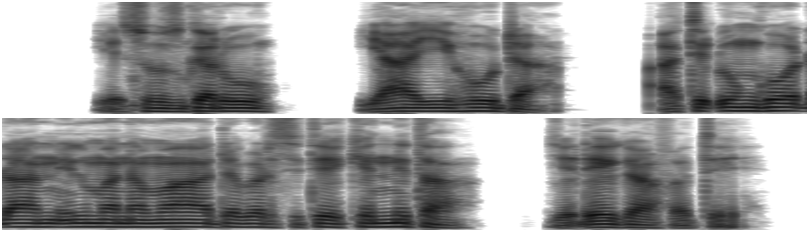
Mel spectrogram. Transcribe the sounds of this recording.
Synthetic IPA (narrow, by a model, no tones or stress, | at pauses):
jɛ̰suːsɡɐɾuː | jaːjɪɦuːd̪a̰ | ʔɐ̰t̪ɪᶑʊŋɡo̞ːᶑaːnɪlmɐnɐmaːd̪ɐbɐɾsɪt̪e̞ːkɛnːɪt̪a | d͡ʒɛ̰ᶑe̞ːɡaːfɐt̪ɛ̰ː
